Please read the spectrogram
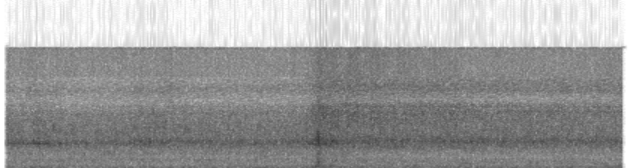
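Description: Steady ambient noise with a low hum and a hiss, and one brief knock about two seconds in.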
